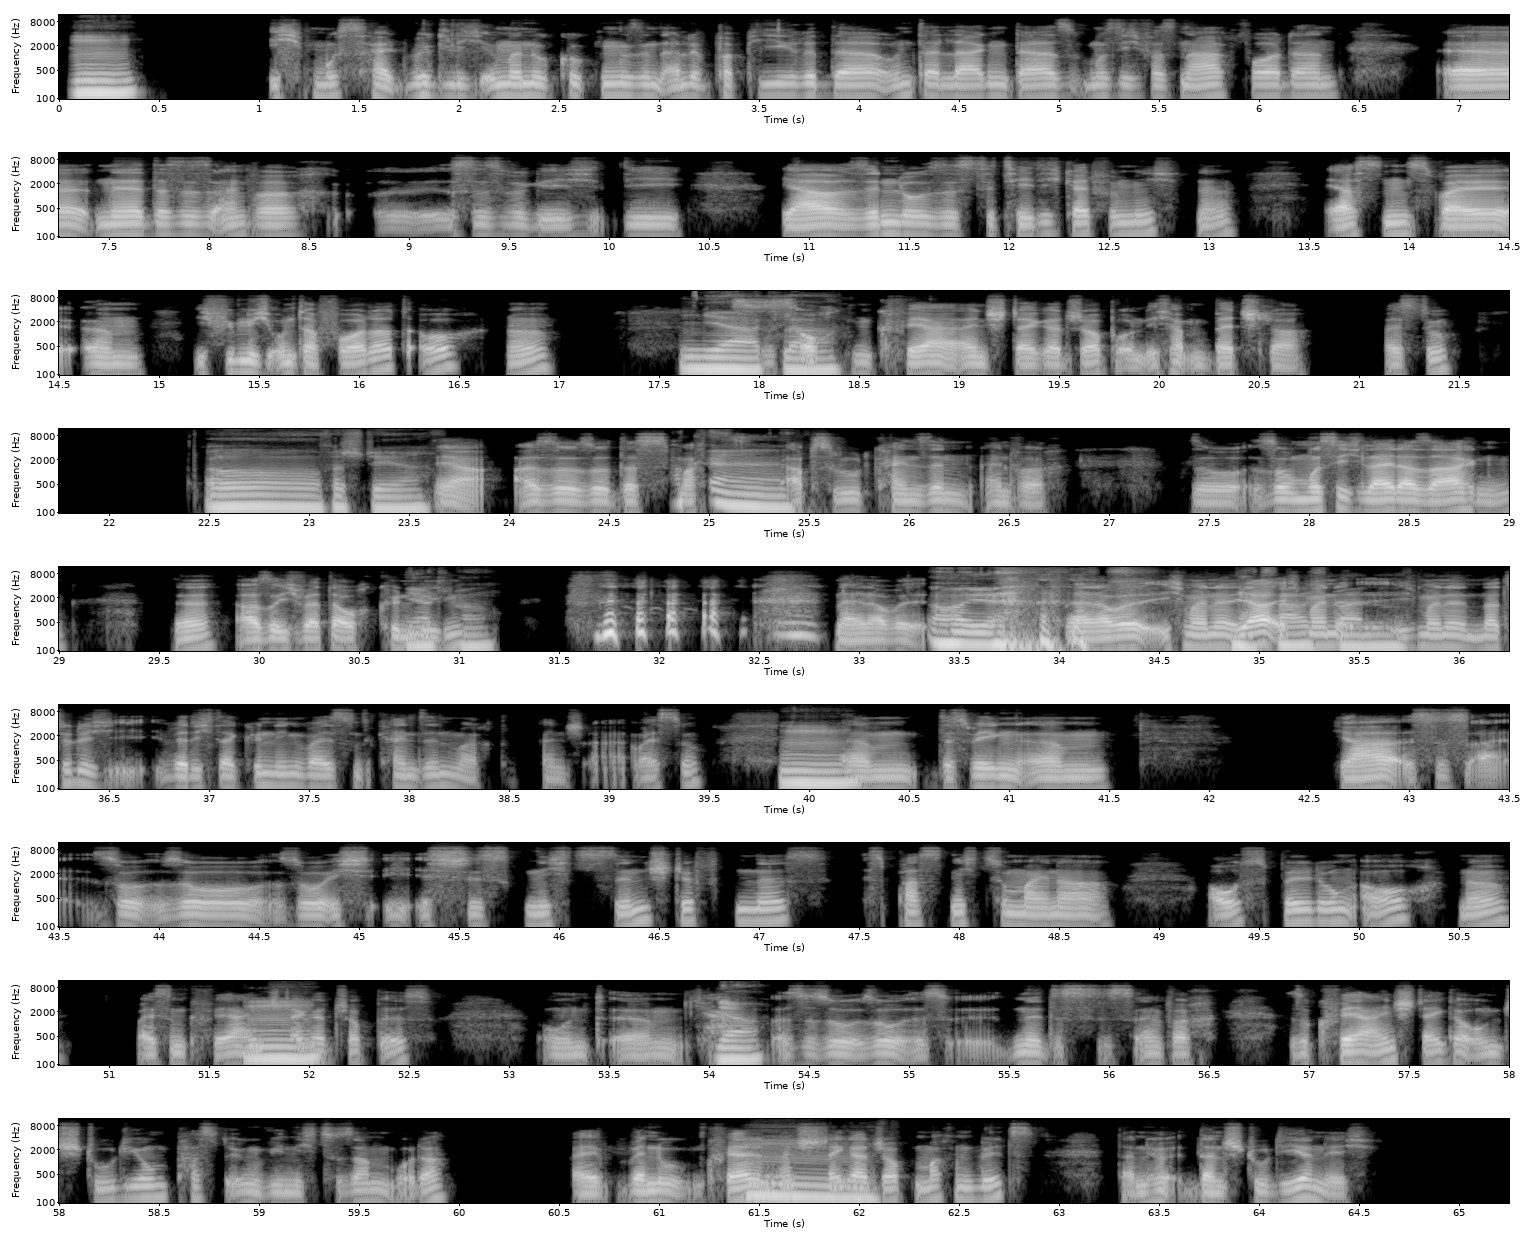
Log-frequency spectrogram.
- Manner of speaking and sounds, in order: drawn out: "Oh"; other background noise; laugh; laughing while speaking: "ja"
- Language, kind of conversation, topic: German, podcast, Was macht einen Job für dich sinnvoll?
